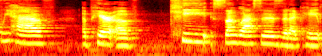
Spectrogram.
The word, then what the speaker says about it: Quay: has key on it i always want to say quay because it's spelled q-u-a-y but i know the proper pronunciation is key but get into these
